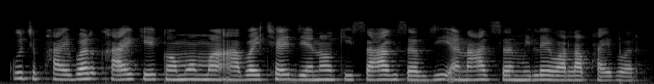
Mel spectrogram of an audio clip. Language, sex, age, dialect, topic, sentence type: Maithili, female, 31-35, Angika, agriculture, statement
